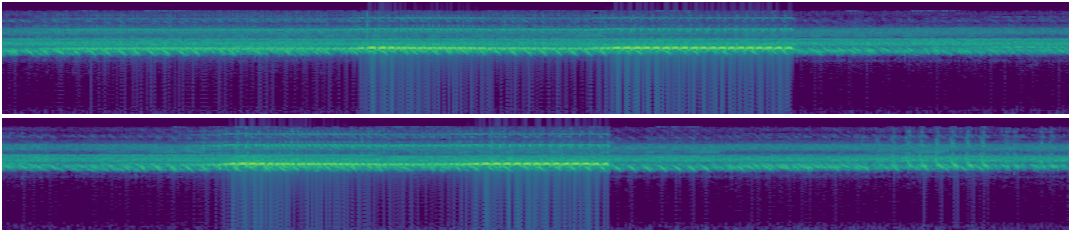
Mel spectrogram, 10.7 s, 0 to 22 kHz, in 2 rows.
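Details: Autumn night insect chorus from Sanuki, Chiba, Japan, recorded with a ZOOM H6 or TASCAM DR-05X, led by a bell cricket: bright high ringing phrases come in paired bursts, repeated about five seconds apart, over a continuous trill.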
